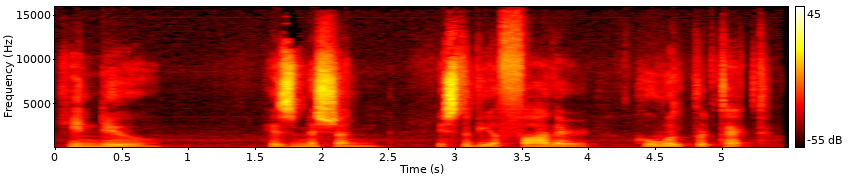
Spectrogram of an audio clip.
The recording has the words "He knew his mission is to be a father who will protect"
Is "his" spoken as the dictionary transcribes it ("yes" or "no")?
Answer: yes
